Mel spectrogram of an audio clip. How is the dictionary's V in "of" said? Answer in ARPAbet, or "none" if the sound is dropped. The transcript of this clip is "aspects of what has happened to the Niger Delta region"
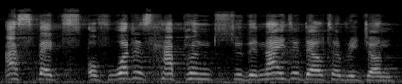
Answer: V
